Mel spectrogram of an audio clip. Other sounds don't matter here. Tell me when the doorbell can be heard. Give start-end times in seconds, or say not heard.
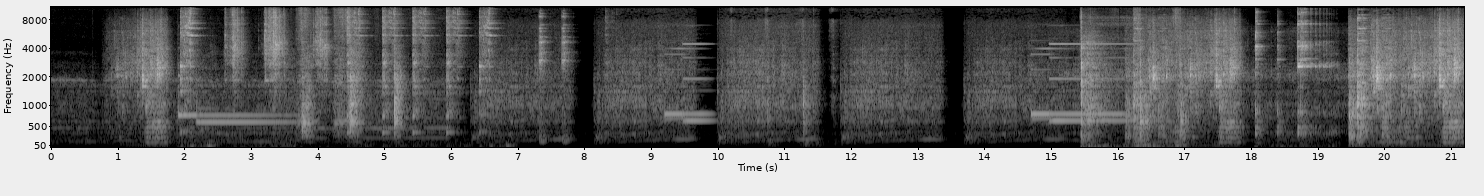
1.9-3.7, 9.2-9.9, 14.7-16.2.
